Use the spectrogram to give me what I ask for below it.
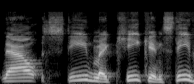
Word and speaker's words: McKichan: Steve McKein. Steve, how are you, man? Good. And you get props for pronouncing my name right.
